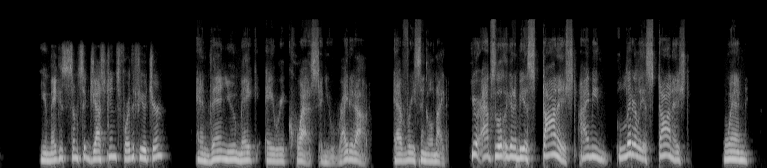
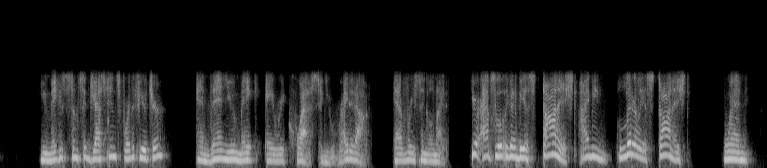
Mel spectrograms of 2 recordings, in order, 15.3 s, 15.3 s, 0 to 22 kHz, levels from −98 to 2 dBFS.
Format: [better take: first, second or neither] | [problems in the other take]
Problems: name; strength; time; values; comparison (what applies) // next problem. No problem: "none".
first | garbled, watery; badly; nothing above 4 kHz; slightly in the first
